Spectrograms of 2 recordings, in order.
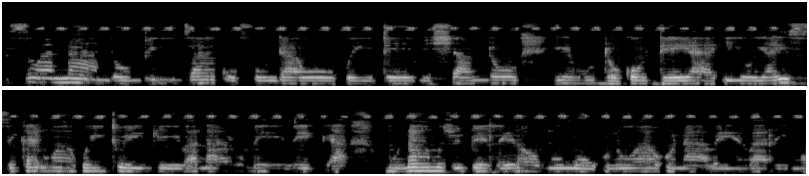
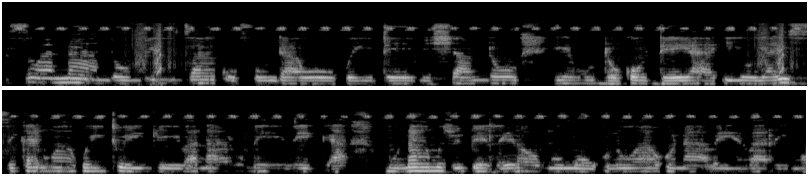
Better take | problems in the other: first | background sound (Zipper (clothing)); 12 dB below the speech

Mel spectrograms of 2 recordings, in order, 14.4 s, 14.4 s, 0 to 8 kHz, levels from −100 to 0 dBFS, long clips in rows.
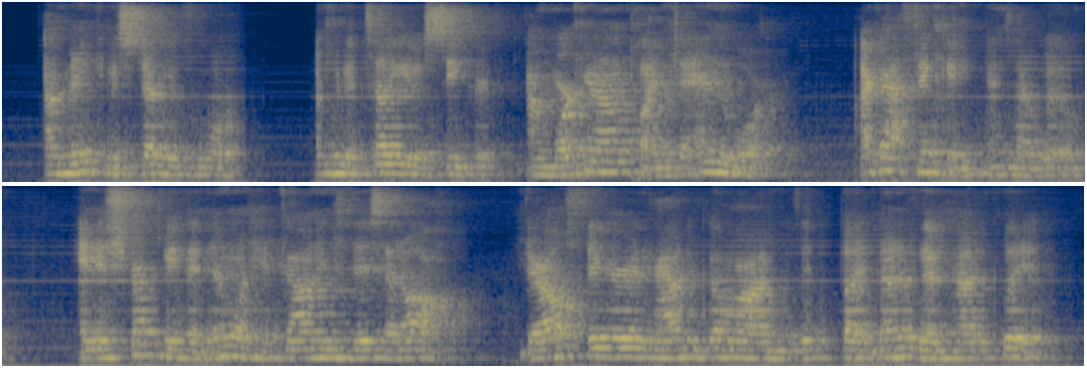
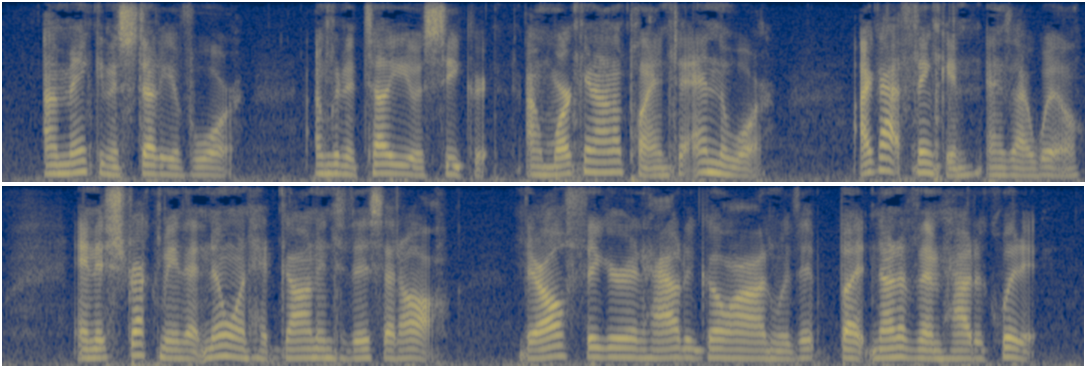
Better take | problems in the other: second | noise reduction (neural separator model SepFormer DNS4)

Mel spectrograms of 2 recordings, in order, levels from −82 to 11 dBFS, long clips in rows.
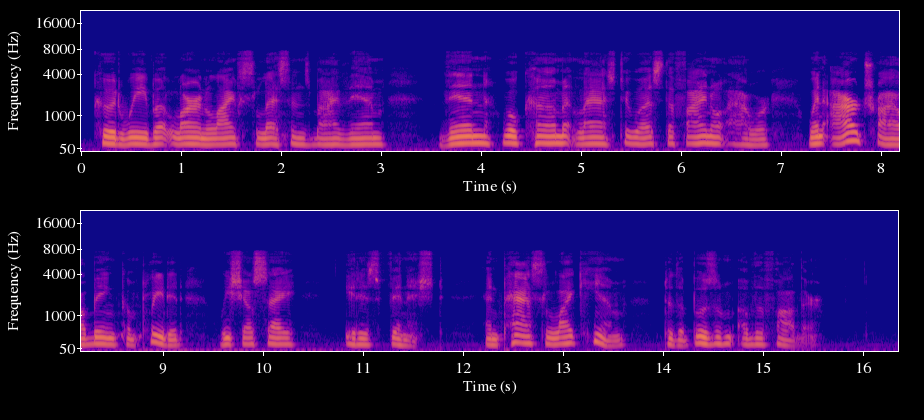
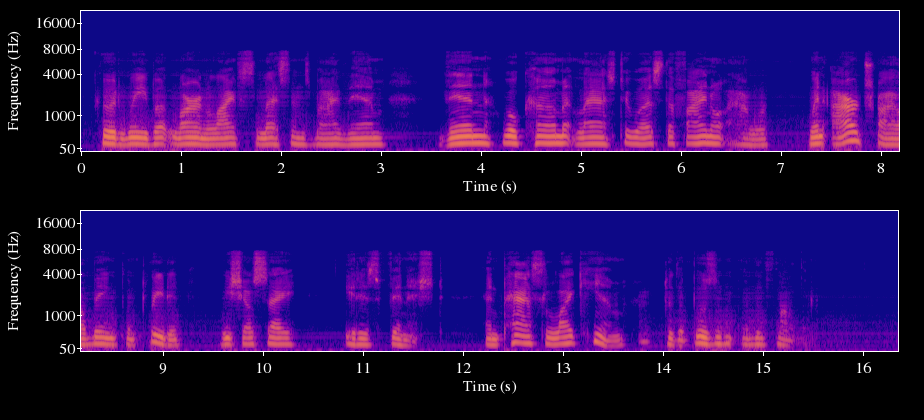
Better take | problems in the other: first | noise reduction (neural separator model SepFormer DNS4)

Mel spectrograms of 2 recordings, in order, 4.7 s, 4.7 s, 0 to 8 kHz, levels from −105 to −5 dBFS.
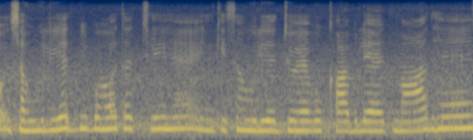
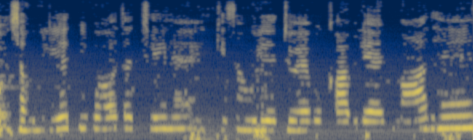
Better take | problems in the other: first | noise reduction (classical method spectral subtraction)

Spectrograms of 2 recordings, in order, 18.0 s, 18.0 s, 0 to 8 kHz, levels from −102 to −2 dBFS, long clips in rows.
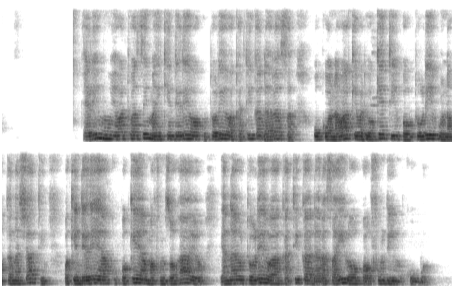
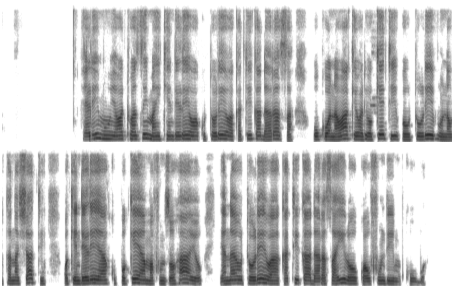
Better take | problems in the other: second | room echo; dies away in 0.7 s

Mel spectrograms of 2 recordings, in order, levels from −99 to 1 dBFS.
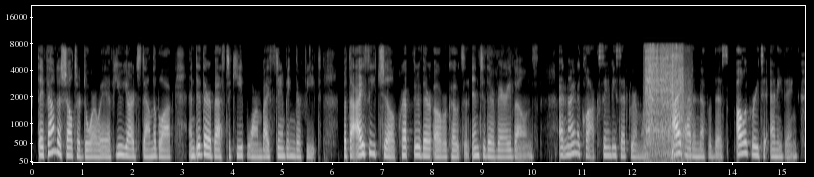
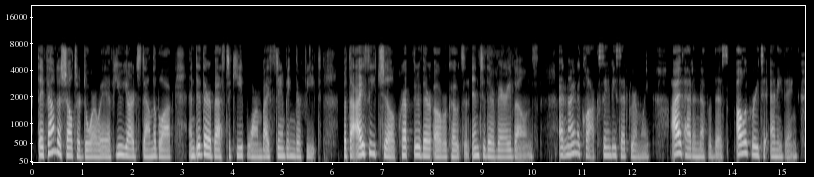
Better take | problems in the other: second | background sound (Subway, metro, underground / Engine); as loud as the speech

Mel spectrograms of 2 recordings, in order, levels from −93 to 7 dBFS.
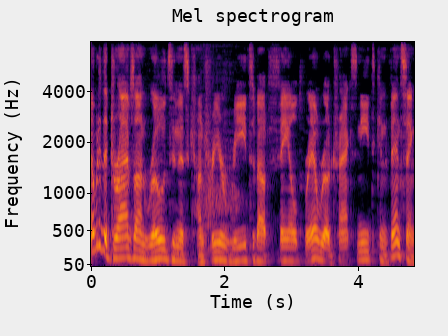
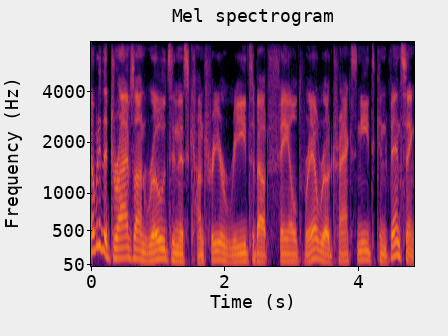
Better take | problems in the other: second | noise reduction (classical method WPE with log-MMSE)

